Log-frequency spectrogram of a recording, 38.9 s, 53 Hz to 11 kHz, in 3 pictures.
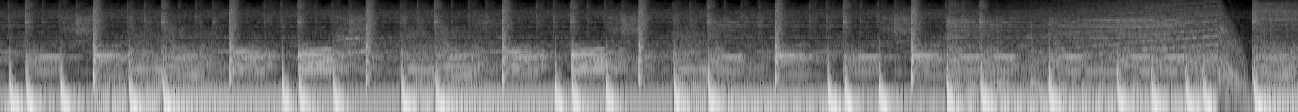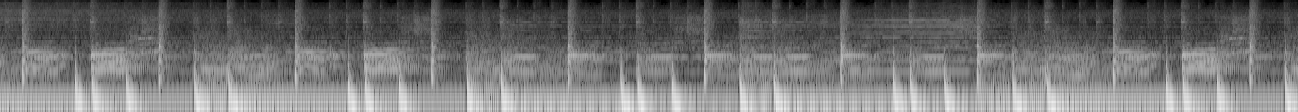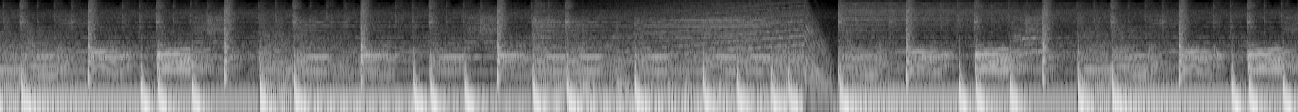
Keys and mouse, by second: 2.3 ctrl+z, 3.4-4.7 drag, 4.8-8.8 drag, 8.9-10.3 drag, 12.3 click, 13.5-16.8 drag, 16.8 ctrl+z, 17.1-18.4 drag, 18.4 ctrl+z, 18.9 click, 19.3 ctrl+z, 20.4-22.9 drag, 23.0-25.6 drag, 25.6 ctrl+z, 25.9-29.2 drag, 29.5 click, 31.2 ctrl+click, 31.3 ctrl+-, 31.8 click, 33.9 right click, 34.3 click, 37.6 click.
